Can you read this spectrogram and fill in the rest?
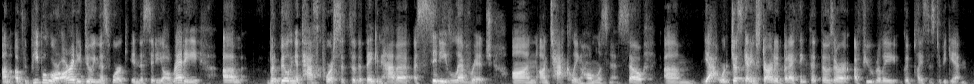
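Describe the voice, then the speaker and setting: A woman from Ohio with an American accent, answering interview questions in an earnest, measured, conversational way as a local politician. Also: deep voice. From Ohio, United States. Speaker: city council member, interview guest.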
